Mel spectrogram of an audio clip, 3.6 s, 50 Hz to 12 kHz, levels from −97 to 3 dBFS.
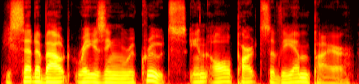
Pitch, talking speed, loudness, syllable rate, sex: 110 Hz, 185 wpm, -20 LUFS, 4.7 syllables/s, male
